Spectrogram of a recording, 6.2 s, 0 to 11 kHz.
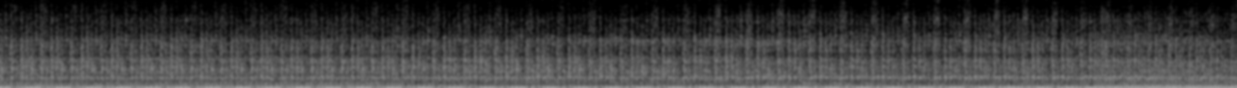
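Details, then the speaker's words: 1975 Chevy diesel stepside that sat about 32 years, on its second cold start after 15 s of glow plugs: heavy, lumpy diesel thumping that shakes unevenly, then smooths somewhat. The number one injector was still bleeding, and worn engine mounts are suspected. Rough cold idle. "all the vibration smoothed out it vibrates a lot when it's cold there but also the number one was still bleeding"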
